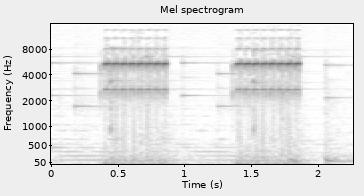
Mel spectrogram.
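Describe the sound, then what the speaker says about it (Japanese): Mobile phone ringtone sounding during a meal in a restaurant, two bursts of rapid electronic trilling pulses separated by a short pause, clear and close. "レストランで食事中に携帯電話が鳴った"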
